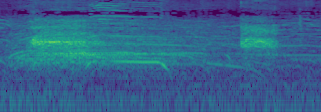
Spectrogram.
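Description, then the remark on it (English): A crowd at a live show lets out high, shrill evil screeches together in a contest for the best evil screech, a long sustained burst followed by a shorter one a moment later, loud and raucous with a cheering quality. “We had a contest right before the show started to see who could do the best evil screech”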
